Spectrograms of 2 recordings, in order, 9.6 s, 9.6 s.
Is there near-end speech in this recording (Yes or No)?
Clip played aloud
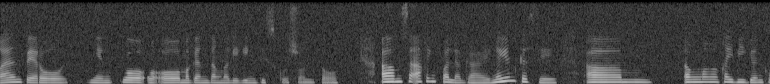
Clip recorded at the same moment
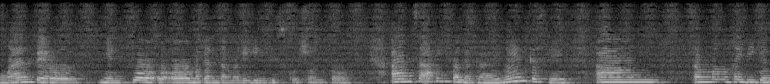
No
